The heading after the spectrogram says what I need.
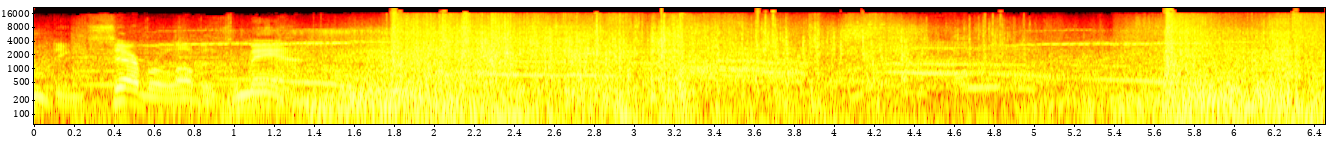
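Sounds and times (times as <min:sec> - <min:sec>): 
speech: 0:00.4 - 0:01.8
crackling debris: 0:01.6 - 0:06.4
explosion boom: 0:01.8 - 0:06.4.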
